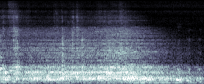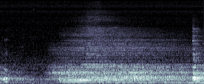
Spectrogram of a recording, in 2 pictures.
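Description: Eerie background music from a ghost-hunting television programme. It fades away to a low point about five seconds in, then a quieter low drone comes back.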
